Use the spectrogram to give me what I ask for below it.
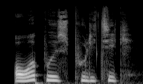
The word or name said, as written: overbudspolitik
